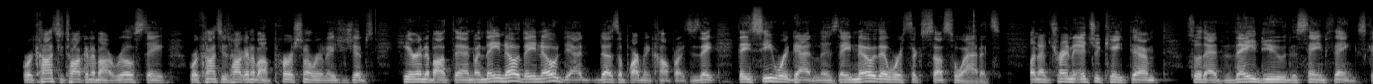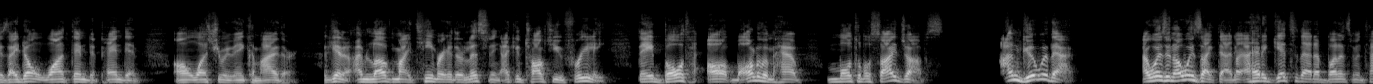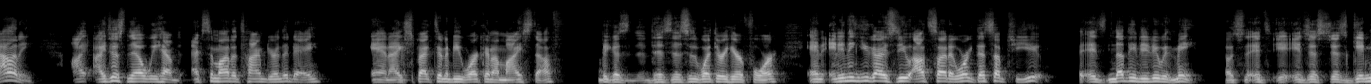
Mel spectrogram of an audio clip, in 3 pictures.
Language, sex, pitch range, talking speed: English, male, 110-135 Hz, 230 wpm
